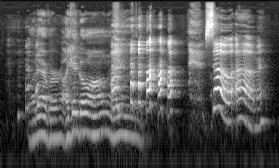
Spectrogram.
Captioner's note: laughing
